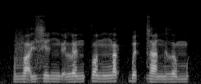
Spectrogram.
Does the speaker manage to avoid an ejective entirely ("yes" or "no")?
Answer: yes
